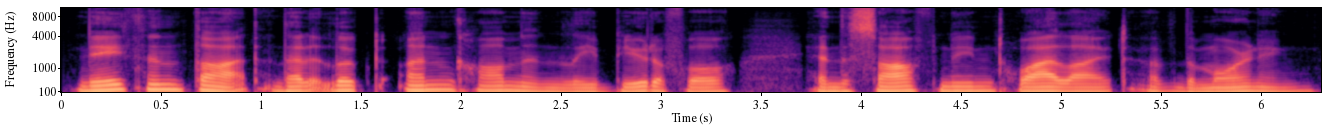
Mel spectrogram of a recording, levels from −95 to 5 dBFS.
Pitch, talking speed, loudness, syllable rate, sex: 120 Hz, 135 wpm, -18 LUFS, 4.5 syllables/s, male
